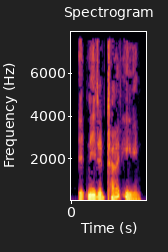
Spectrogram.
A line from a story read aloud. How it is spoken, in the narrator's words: Pippa said weakly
